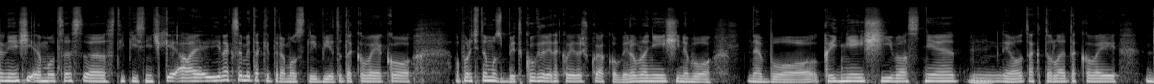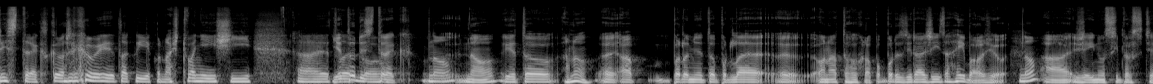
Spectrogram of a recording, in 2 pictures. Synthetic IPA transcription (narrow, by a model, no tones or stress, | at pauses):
ɪlɲɛjʃiːʔɛmo̞t͡sɛsst̪iːpiːsɲɪt͡ʃkɪʔalɛjɪnaksɛmɪt̪akɪt̪ɛɾamot͡st̪liːbiːjɛt̪o̞t̪akovejako̞ʔopɾocɪ̥t̪omuzbɪt̪kukt̪ɛɾijɛt̪akovejt̪ɾoʃkujakovɪɾo̞vnaɲɛjʃiːnɛbo̞ | nɛbo̞klɪdɲɛjʃiːvlast̪ɲɛjot̪akt̪oɦlɛjɛt̪akovejdɪst̪ɾɪk̚t̪skoɾoɾɛkl̩bɪxjɛt̪ot̪akoviːjako̞naʃt̪vaɲɛjʃiː | jɛtj̪ɛj̪odɪst̪ɾɛknonojɛt̪o̞ʔano̞ʔapodlɛmɲɛt̪o̞podlɛ̰ʔo̰nat̪oɦoxlapopodɛziːɾaːʒɛjizaɦɛjba̰lʒɛ̰jo̰noʔaʒɛjinosipɾoscɛ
